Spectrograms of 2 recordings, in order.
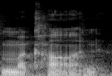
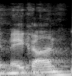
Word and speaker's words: Macan: By the way, Troy, it's pronounced Macan. What did I say? Macon? Yeah.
